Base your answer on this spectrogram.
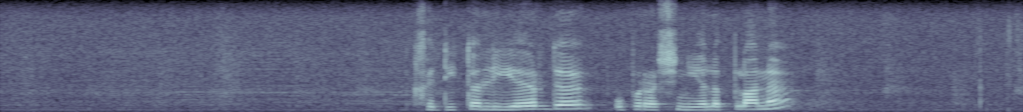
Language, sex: Afrikaans, female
